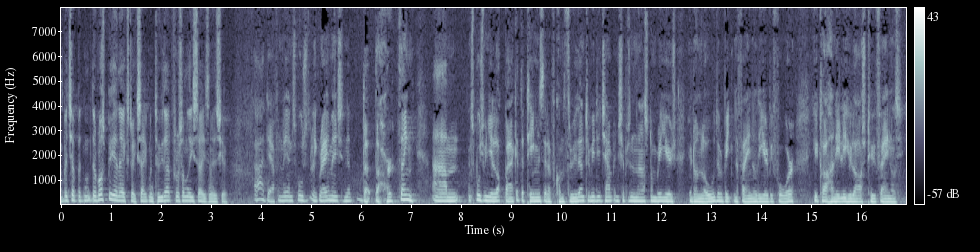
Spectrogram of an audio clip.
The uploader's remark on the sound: Live from Sisters Sara’s Letterkenny. Watch the DL Debate in association with Sara’s Kitchen at Sister Sara’s Letterkenny.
